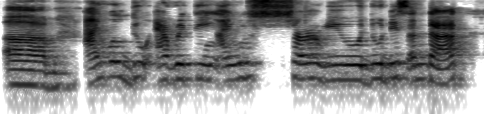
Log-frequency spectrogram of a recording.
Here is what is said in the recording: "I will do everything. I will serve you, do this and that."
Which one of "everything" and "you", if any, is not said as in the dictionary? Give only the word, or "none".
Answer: everything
